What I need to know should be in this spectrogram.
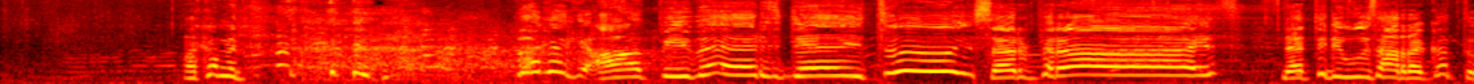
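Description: A young man laughs heartily nearby.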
